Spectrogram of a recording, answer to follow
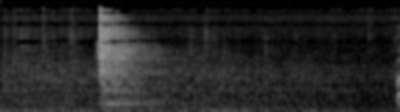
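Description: Faint steady hum of conditioned air blowing from an office ceiling supply diffuser, its zone damper now open, under a single spoken word about half a second in.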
